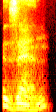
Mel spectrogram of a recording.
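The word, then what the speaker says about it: 善: chinese character representing goodness so in japanese it's pronounced zen um probably denote or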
